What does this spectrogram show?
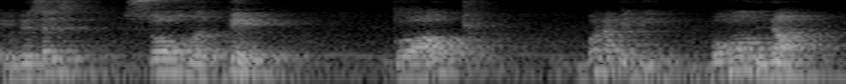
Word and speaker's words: bon appétit: Whenever first word is starting with a consonant and another one word is starting with a vowel, we have to pronounce them together. So it will be N and A will be na.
